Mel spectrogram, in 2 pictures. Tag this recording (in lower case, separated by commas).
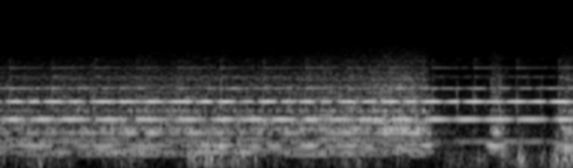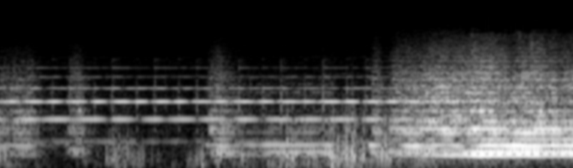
steam whistle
